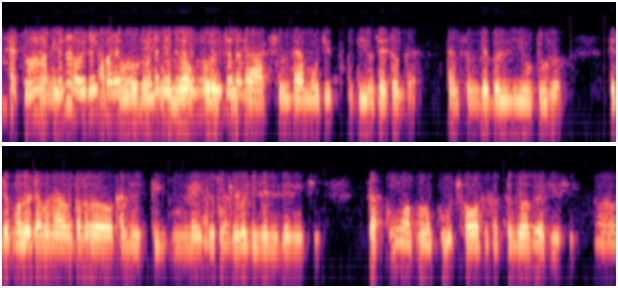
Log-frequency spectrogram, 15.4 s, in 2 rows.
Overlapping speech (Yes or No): Yes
